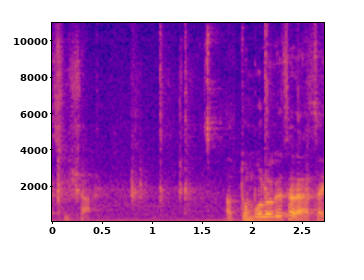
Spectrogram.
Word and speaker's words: C#: अब हम बात करेंगे यहाँ पे सी शार्प की. याद रखना इसको लिखा जाता है सी हैश, और जब हम पढ़ने की बारी आती है तो इसको हम बोलते हैं सी शार्प.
